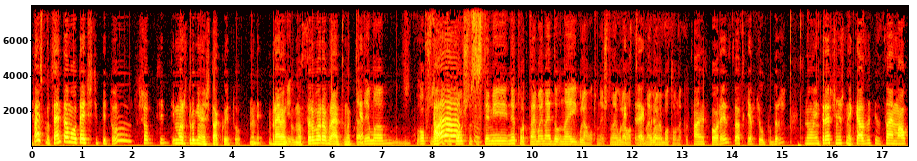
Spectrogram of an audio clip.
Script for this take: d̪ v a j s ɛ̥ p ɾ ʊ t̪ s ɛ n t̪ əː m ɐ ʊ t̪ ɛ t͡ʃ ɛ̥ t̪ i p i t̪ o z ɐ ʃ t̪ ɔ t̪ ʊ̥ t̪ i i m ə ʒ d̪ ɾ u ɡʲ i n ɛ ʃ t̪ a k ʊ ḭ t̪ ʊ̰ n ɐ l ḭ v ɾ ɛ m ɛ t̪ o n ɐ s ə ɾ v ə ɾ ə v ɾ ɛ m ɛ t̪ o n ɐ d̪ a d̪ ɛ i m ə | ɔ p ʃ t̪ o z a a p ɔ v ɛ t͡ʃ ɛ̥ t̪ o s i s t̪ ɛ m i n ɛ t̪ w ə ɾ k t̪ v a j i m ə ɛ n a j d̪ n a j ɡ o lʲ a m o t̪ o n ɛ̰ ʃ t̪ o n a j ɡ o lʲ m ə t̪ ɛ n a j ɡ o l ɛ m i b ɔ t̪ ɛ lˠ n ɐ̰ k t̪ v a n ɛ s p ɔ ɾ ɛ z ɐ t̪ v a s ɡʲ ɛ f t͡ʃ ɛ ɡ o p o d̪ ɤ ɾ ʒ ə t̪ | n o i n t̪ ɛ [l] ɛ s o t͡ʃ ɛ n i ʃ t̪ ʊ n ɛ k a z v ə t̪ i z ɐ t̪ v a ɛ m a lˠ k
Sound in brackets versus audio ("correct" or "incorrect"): incorrect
